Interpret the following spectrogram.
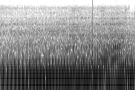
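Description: Motorcycle engine running steadily at low riding speed, its firing pulses a fast even throb.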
